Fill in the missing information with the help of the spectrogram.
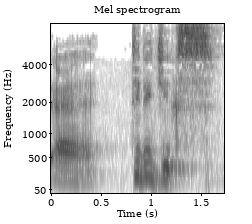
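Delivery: ordinary talk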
